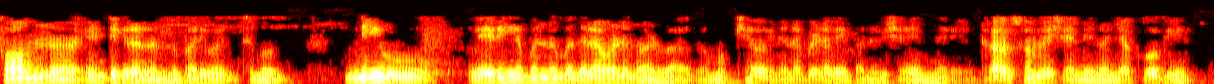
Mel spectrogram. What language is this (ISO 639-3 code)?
kan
